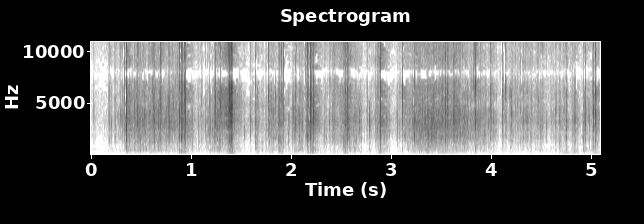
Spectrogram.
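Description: A clear plastic bubble wrap sheet lies flat on a surface while bubbles are pinched with fingertips and pressed with the flat palm to pop them. Sharp, bright pops and snaps burst out irregularly over a steady crinkling rustle of plastic. The sound is thin and high with almost no low end.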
